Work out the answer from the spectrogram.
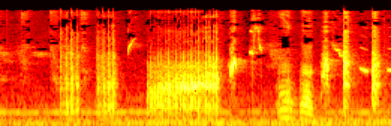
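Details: Young Asian pied starling giving a harsh rasping burst between short noisy notes, squeaky whistles and chattering, against a faint steady hum.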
